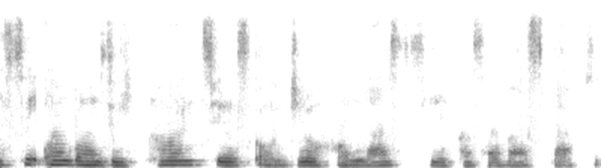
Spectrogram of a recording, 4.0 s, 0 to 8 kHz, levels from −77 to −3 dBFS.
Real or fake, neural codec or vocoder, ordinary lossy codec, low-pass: fake; codec, 24 kHz, 1.5 kbps, HILCodec; none; 7.2 kHz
